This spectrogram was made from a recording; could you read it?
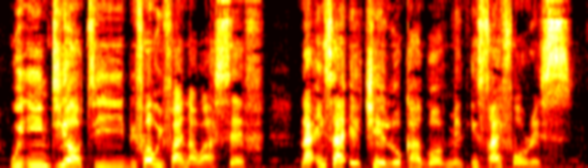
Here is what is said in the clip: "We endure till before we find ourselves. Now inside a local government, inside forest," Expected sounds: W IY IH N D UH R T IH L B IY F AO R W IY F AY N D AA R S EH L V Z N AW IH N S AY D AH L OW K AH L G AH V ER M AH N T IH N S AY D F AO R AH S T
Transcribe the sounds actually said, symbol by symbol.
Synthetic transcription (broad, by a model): W IY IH N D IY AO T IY B IY F AO W IY F AY N D AA W S EH L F N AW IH N S AY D AH L OW K AH L G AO V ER M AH N T IH N S AY D F AO R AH S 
